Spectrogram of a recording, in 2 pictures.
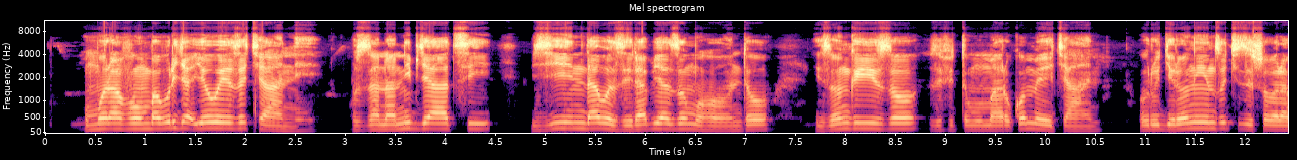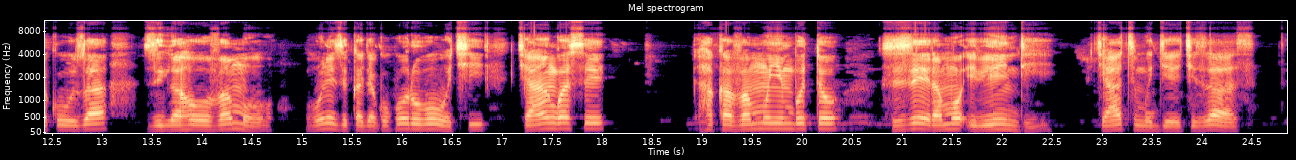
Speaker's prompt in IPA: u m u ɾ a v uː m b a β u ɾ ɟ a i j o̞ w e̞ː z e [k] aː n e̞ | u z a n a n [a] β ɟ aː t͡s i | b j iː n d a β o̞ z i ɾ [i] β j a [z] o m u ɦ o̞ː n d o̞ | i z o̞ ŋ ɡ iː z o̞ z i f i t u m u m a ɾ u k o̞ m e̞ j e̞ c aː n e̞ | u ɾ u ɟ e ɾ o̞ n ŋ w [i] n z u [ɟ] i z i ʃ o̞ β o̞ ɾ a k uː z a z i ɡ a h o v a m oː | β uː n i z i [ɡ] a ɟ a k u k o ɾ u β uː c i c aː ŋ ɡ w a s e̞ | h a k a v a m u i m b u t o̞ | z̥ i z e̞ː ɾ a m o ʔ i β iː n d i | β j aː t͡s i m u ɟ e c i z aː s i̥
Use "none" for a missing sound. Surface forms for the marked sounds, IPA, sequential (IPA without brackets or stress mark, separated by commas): c, i, a, z, iː, c, k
